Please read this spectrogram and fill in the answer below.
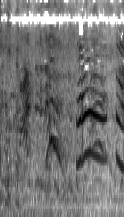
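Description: A group's lively, high-pitched voices calling out and laughing, with a long, drawn-out exclamation near the end.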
